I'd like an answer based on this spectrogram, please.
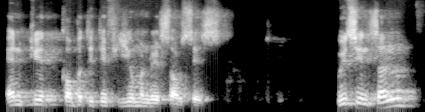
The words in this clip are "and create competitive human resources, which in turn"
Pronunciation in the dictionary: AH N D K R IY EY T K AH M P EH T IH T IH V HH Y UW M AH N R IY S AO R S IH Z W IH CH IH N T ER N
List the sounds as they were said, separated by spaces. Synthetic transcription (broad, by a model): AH N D K R IY EY T K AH M P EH T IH T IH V HH Y UW M AH N R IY S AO R S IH S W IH S IH N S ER N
